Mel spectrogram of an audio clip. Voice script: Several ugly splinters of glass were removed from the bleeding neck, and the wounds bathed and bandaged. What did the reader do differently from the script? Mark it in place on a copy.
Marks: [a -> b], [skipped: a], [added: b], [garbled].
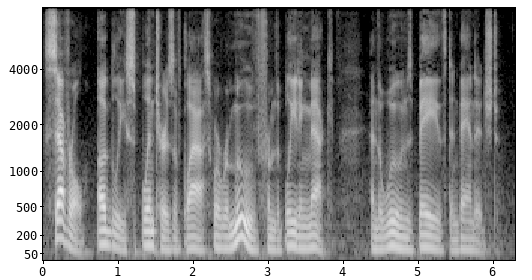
Several ugly splinters of glass were removed from the bleeding neck, and the wounds bathed and bandaged.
